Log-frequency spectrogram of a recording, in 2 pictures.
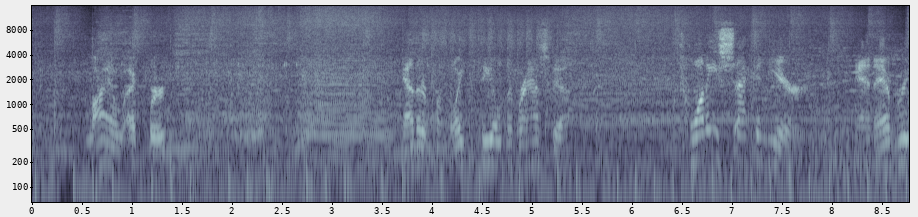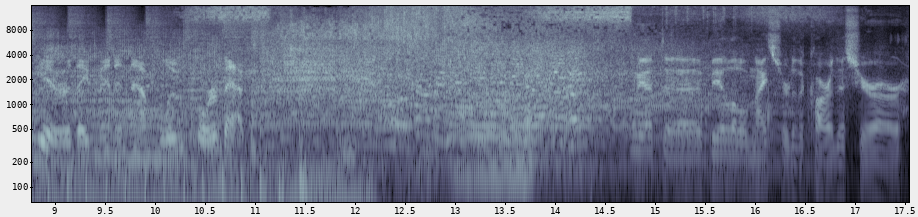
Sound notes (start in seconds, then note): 2.9 engine revving; 6.2 engine revving; 13.7 car engine blaring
